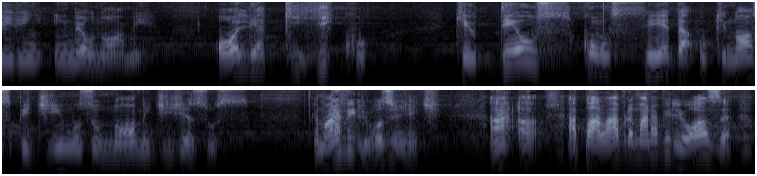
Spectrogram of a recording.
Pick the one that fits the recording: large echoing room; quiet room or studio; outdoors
large echoing room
